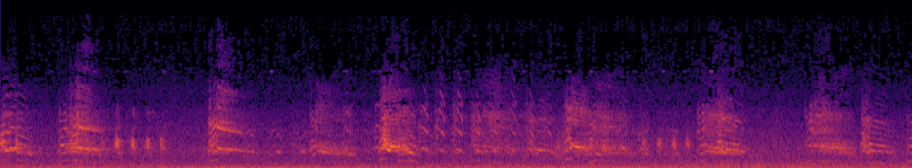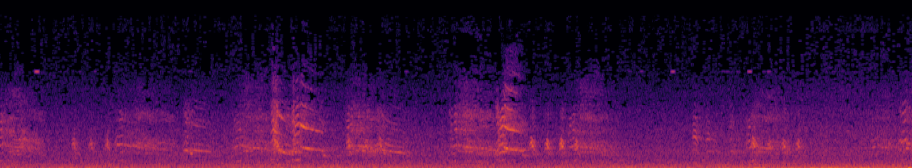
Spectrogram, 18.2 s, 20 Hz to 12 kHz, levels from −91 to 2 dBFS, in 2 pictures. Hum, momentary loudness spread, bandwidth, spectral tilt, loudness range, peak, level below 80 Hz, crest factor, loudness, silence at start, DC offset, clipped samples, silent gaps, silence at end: none; 10 LU; 10.5 kHz; -4 dB/octave; 4 LU; -18 dBFS; -46 dBFS; 20 dB; -39 LUFS; 0 s; under 0.1%; under 0.1%; none; 0 s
